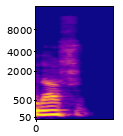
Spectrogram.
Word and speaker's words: Lars: Nee, Larsch. Larsch.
